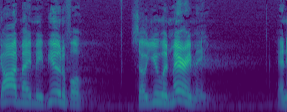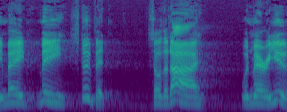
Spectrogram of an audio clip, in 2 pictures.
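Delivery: ordinary talk, nothing marked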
